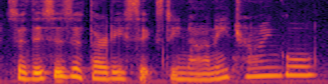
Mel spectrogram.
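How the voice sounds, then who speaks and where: Woman math teacher, gravelly husky voice from a cold, chatty and encouraging. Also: mid-range voice, animated, fairly quick, warm tone. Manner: chatty, encouraging, with frequent ums and okays. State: groggy voice from a cold. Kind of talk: recorded online math lesson.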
